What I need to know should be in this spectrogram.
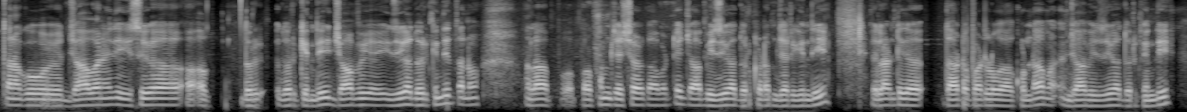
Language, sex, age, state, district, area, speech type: Telugu, male, 18-30, Telangana, Sangareddy, urban, spontaneous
